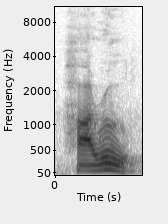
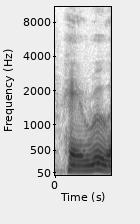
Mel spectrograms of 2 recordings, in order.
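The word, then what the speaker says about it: Horus: But the original story goes back to ancient Egypt, the person they're really talking about, who is Haru, or Heru, as some people pronounce him.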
